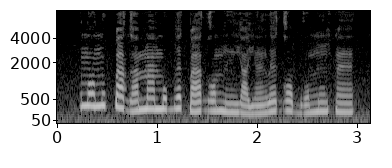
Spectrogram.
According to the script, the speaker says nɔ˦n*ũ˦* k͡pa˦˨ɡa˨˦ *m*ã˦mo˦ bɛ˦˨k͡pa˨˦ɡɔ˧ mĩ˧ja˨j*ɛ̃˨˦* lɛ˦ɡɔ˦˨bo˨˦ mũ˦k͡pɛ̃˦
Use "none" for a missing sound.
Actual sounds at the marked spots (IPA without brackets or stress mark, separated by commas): u˦, m, ɛ̃˨˦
